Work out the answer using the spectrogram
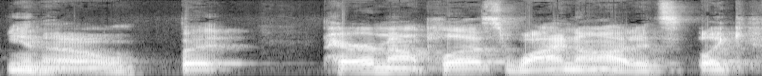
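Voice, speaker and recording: Man with a slow Southern drawl. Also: medium pitch, very animated, a little mellow. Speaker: podcast call-in guest. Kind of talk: casual chat. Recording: dull, lo-fi call audio.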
